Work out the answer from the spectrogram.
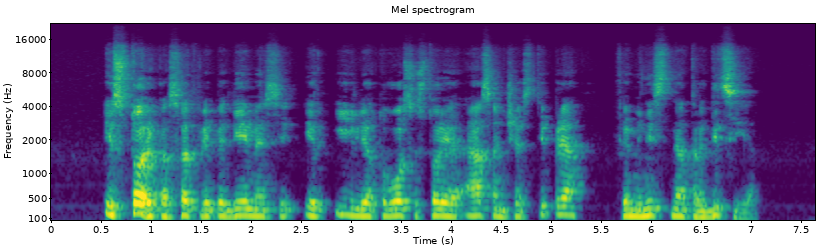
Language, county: Lithuanian, Šiauliai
